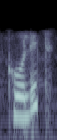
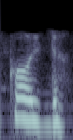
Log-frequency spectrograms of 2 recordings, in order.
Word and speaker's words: called: El pasado de llamar no se dice called, así como se escribe, sino called. D. Al final de la L, después pongo el sonido de la D.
